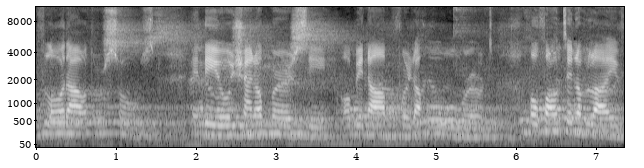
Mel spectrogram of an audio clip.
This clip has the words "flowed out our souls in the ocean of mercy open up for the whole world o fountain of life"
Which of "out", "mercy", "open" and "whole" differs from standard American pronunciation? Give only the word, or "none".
open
